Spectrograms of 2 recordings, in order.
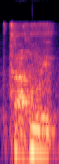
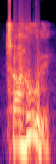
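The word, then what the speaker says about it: Djehuti: thinkers let's talk about tahi it's spelled D J E H u t i but the t is pronounced with a D sound and in China they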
